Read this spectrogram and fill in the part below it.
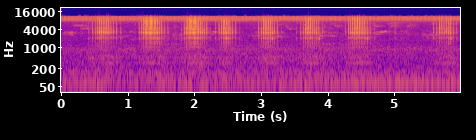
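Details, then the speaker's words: Refreshed starter generator being reassembled, turned by hand: sharp ratcheting clicks in bursts about once a second; suspected to be just a brush riding on the commutator, unconfirmed. "I don't like that. You hear that? Although I think it's just the brush is writing on the"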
